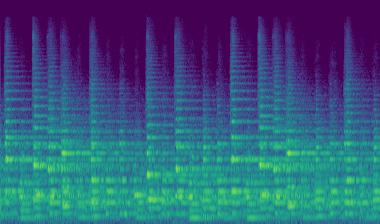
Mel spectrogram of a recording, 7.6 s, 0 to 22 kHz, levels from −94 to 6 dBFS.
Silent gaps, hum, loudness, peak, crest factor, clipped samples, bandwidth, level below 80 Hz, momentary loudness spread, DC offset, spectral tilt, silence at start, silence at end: none; none; -21 LUFS; -4 dBFS; 16 dB; under 0.1%; 13 kHz; -58 dBFS; 7 LU; under 0.1%; -6 dB/octave; 0 s; 0 s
